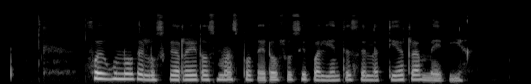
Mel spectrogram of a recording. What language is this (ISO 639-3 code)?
spa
